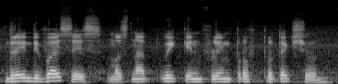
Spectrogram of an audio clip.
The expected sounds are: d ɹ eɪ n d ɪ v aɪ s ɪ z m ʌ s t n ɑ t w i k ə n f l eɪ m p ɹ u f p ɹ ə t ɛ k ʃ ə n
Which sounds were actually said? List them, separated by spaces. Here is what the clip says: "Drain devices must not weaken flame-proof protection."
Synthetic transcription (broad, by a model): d ɹ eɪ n d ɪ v aɪ s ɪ s m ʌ s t n ɑ t w i k ə n f l eɪ m p ɹ u f p ɹ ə t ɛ k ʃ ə n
